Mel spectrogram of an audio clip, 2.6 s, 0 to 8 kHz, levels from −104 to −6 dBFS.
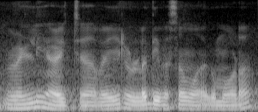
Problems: low volume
